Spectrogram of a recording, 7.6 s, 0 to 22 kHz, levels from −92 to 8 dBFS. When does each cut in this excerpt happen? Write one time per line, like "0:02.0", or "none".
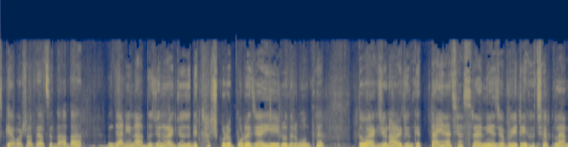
none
